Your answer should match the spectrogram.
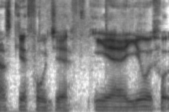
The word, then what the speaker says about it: GIF: It's just that GIF in particular is a like graphics image format or file, whatever it is. So it is a hard G.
